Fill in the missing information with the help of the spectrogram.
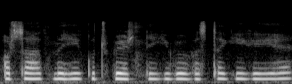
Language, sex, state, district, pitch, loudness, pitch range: Hindi, male, Himachal Pradesh, Shimla, 255 Hz, -16 LUFS, 255-260 Hz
